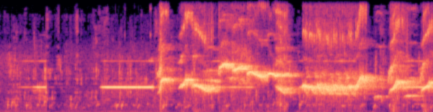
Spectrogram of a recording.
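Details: Cage-kept orange-headed thrush (anis merah) in therapy audio for birds that stopped singing: a single thin sustained whistle, then a loud, varied run of high slurred whistles and sharp chirps.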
